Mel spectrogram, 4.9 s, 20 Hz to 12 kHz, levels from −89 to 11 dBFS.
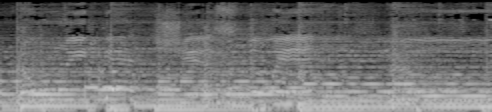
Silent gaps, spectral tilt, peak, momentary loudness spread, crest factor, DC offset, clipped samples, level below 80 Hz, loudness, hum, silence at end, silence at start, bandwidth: none; -6 dB/octave; 0 dBFS; 2 LU; 14 dB; under 0.1%; under 0.1%; -24 dBFS; -15 LUFS; none; 0 s; 0 s; 11.5 kHz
